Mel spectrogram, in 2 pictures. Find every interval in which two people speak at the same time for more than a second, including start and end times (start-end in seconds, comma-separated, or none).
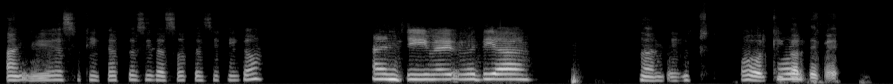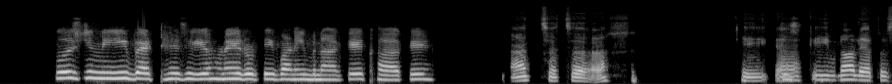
none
